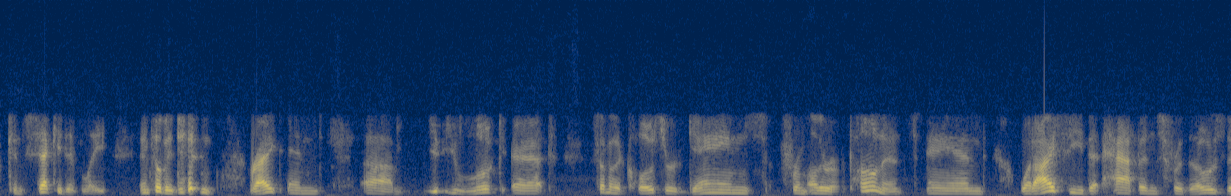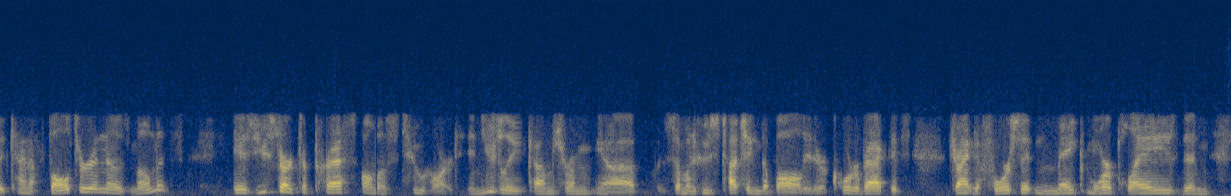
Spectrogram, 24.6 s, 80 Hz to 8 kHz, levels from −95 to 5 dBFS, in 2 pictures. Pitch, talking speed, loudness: 115 Hz, 160 wpm, -25 LUFS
